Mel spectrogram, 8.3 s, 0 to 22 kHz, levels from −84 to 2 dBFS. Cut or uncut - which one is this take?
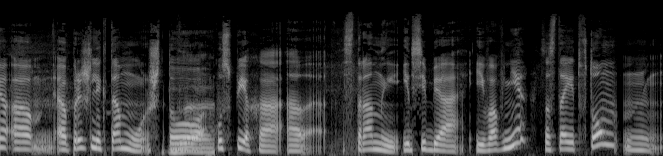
cut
